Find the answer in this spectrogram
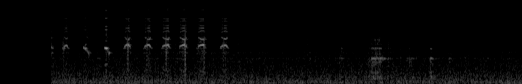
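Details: Osprey at a nest, chasing a new fledgling away on an August afternoon: a rapid series of eight sharp, high whistled chirps, evenly paced, then fading to quiet background hiss with one faint note.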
